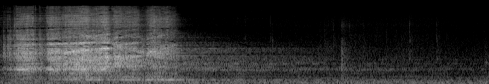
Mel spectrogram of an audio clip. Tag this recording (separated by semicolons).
fx; sound-effect; industrial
